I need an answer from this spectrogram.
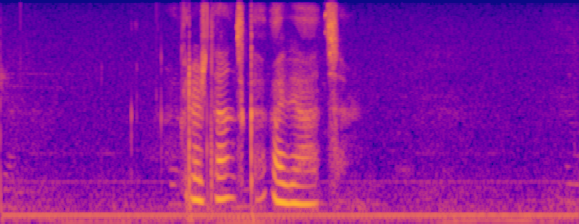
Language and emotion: Russian, sad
